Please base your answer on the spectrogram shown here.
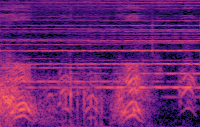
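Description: Dogs barking and yipping in the video game Broken Sword: Shadow of the Templar, several short, fairly close barks in quick succession with a whimpering edge.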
